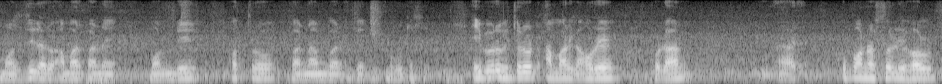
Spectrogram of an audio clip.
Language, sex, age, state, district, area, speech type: Assamese, male, 60+, Assam, Nalbari, rural, spontaneous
